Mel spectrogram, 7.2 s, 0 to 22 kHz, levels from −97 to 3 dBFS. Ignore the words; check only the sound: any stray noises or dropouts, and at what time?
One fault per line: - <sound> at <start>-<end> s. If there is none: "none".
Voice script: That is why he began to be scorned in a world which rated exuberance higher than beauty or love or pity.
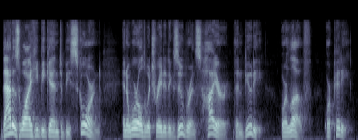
none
